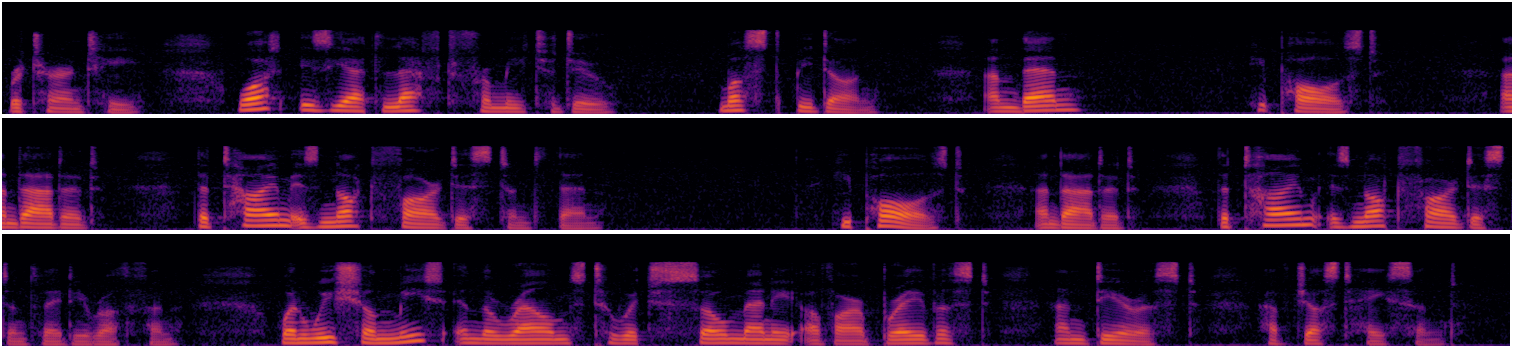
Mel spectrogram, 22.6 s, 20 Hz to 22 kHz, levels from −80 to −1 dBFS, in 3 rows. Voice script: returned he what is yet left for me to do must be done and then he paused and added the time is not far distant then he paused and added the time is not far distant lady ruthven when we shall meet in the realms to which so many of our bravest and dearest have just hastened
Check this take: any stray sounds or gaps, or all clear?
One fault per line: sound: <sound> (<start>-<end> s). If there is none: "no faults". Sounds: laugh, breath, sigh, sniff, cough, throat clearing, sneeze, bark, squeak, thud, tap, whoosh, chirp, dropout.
no faults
